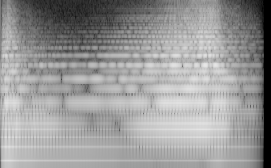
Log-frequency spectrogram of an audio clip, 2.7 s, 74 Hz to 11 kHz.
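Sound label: Sections, Brass Large Ensemble sfz; Roland LCDP06 Brass Sections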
